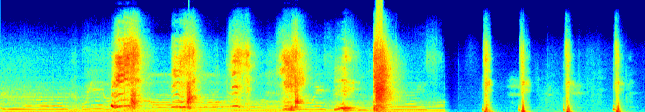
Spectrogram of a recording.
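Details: Girls rapid-sneezing on live streams: a string of rapid sneezes over background music, then four quick, sharp sneezes in quiet, a rapid sneezing fit.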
